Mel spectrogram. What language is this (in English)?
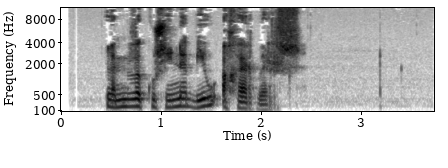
Catalan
